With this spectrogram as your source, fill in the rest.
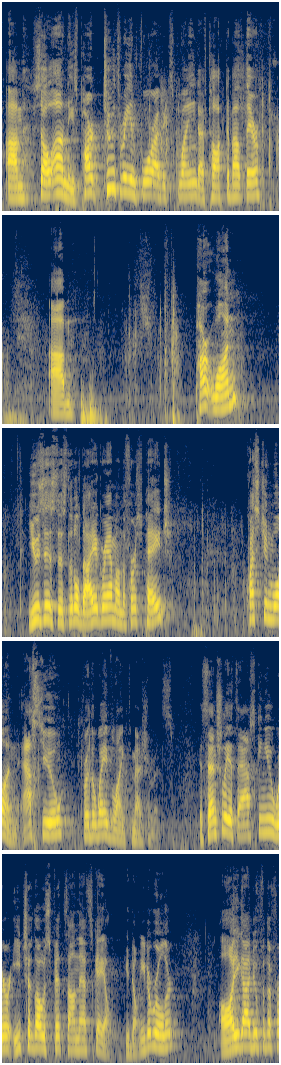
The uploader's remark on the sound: Live Class Lecture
